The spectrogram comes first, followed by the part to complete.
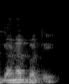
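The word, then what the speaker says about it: गणपति: Even if you try to say, you won't get Ganapati sound. You know the word is, the pronunciation is Ganapati. And if you try to say, use the tongue touching the base of the upper lip, then you will not get the sound and you won't be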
